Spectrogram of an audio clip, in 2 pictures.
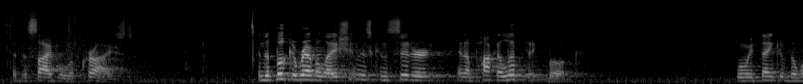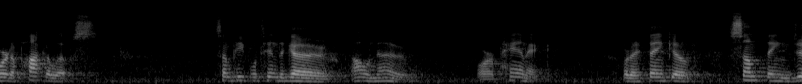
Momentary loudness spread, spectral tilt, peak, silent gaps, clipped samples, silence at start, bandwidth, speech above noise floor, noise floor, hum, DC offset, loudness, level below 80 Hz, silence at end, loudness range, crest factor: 15 LU; -3.5 dB/octave; -12 dBFS; none; under 0.1%; 0.05 s; 16.5 kHz; 27 dB; -64 dBFS; none; under 0.1%; -36 LUFS; -74 dBFS; 0 s; 10 LU; 26 dB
